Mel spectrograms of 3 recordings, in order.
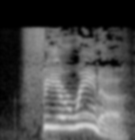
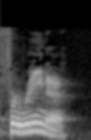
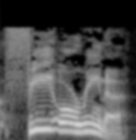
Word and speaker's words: Fiorina: How do you pronounce the name, Rance? Fiorina. That's what I said. – No, you said Farina. – Farina? Fiorina. Carly Fiorina.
